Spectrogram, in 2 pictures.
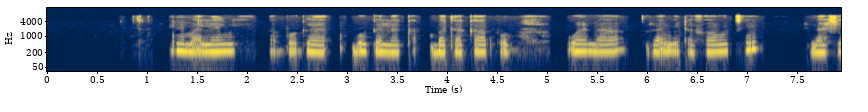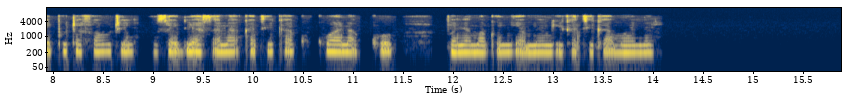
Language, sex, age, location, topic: Swahili, female, 18-24, Nakuru, finance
